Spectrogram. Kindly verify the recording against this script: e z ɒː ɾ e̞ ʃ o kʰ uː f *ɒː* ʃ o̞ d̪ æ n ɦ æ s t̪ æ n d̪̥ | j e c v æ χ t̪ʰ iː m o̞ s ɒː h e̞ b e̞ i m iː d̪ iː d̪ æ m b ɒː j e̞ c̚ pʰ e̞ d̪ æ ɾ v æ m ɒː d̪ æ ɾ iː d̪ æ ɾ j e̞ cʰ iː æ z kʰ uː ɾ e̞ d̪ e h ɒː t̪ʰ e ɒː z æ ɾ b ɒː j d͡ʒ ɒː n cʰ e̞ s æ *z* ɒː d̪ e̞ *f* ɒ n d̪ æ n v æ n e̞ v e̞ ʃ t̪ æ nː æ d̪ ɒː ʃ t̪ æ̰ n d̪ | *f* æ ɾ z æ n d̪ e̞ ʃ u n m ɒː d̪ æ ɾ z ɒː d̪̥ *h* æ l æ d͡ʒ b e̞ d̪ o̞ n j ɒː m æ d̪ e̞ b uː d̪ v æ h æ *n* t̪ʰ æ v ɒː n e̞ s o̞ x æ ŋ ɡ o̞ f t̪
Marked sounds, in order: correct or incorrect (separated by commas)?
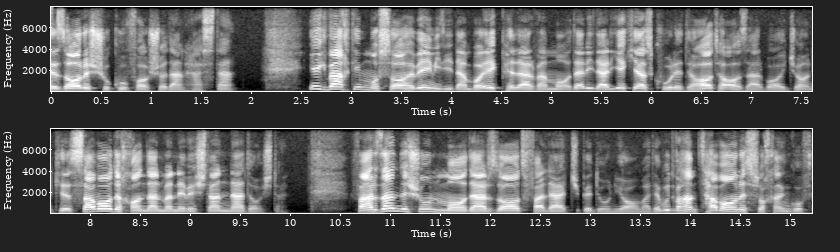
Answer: correct, incorrect, incorrect, correct, incorrect, incorrect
